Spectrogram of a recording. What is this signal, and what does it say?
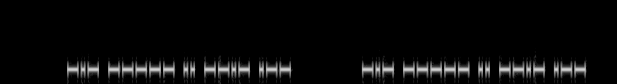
Morse code, heard as a keyed tone, about 36 wpm, 700 Hz. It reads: K0IQW K0IQW
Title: USA Call Signs - 5 Characters - Repeated 2x - 35wpm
